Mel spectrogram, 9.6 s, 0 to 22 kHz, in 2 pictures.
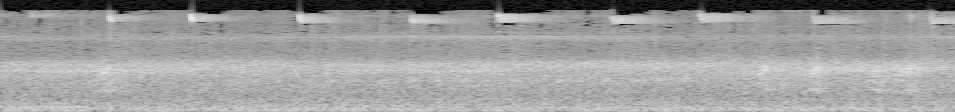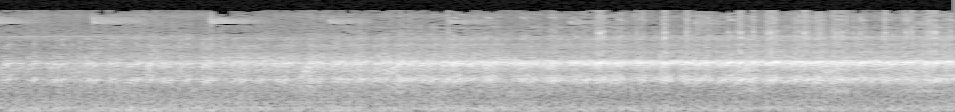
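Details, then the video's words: Frog chorus at a swamp pond in June 2021, captured on a Nikon D780. The rasping, pulsed croaking starts faint and swells steadily louder over the second half. Short repeated high chirps sound faintly in the first half. "Il canto delle rane in palude"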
